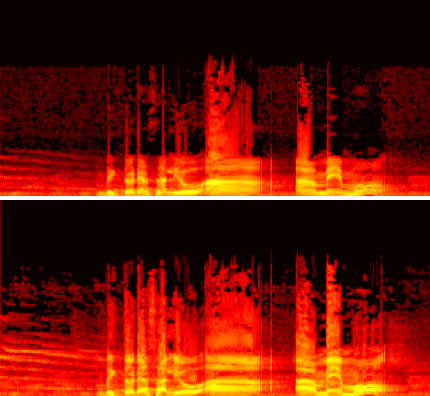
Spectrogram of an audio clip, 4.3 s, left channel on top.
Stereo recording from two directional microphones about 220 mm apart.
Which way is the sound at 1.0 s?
15° right (ahead or behind).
